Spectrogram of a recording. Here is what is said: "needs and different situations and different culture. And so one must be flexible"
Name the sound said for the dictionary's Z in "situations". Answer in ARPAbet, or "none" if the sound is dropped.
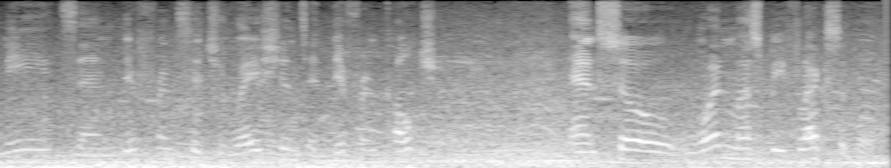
Z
